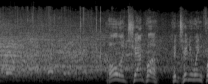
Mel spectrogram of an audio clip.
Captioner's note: crowd cheering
